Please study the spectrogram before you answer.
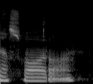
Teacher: نون پر غنہ، نون کو ہول کریں گے، اور سا اور را دونوں ہیوی ہیں اور دو دو حرکہ، لمبا چھوٹا نہ ہوں.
